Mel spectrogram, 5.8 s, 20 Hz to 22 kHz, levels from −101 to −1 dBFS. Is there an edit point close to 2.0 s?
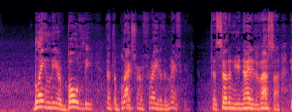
no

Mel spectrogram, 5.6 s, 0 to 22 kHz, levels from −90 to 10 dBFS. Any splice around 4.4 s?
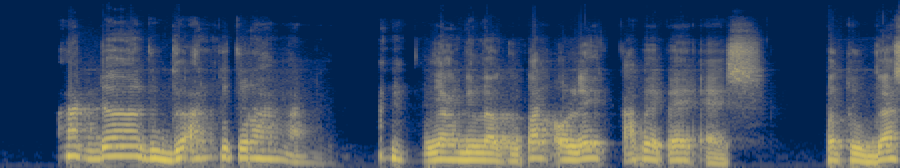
no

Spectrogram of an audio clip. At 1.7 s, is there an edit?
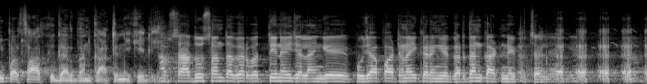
no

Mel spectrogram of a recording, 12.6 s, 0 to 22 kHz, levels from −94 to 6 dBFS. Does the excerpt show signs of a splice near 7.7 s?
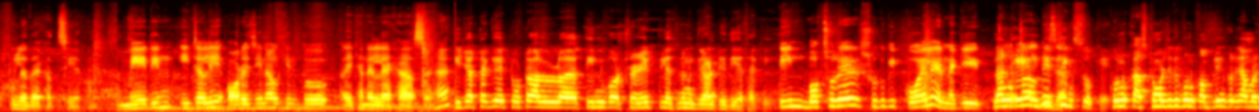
no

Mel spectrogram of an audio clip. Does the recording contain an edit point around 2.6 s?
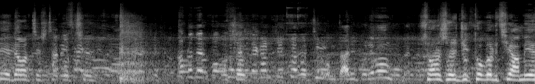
no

